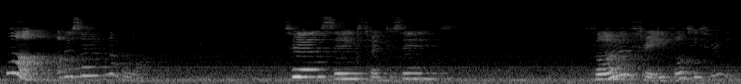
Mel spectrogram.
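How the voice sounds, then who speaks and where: A British woman working as a bingo caller, announcing numbers live in a sing-song, formulaic way with measured repetition. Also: high voice, huge pitch swings. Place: large echoing indoor bingo hall. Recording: very echoey hall, distant, noisy.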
